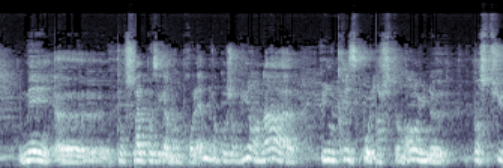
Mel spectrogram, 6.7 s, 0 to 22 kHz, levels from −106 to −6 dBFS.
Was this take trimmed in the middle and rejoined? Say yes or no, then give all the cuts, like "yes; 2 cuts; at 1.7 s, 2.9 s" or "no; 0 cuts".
yes; 2 cuts; at 1.8 s, 5.1 s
